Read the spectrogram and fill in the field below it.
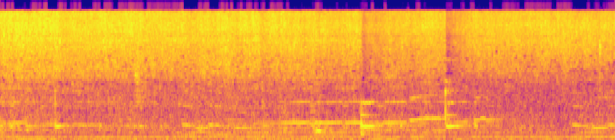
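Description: A spinach and lentil mix with chili powder is stirred while frying, producing a loud, steady sizzle with a few distinct metallic clinks and scrapes of the spoon against the pan.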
